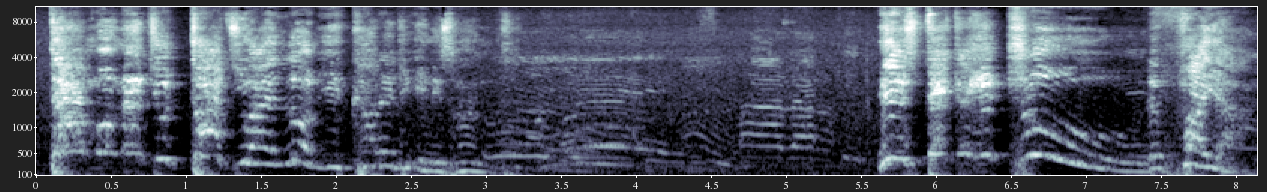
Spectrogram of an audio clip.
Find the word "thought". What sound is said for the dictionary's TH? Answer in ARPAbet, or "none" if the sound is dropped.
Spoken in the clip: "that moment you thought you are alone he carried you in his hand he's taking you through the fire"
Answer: T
